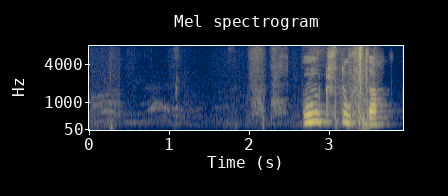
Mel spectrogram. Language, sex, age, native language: Icelandic, male, 8, Icelandic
